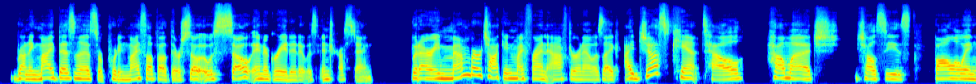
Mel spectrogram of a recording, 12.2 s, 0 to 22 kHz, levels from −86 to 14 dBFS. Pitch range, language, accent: 170-205 Hz, English, American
